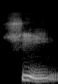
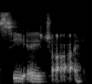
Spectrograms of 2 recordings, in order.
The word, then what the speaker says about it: qi: if you break it down the word is qi which is spelled q-i or maybe spelled c-h-i um and then gong g-o-n-g so the chi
